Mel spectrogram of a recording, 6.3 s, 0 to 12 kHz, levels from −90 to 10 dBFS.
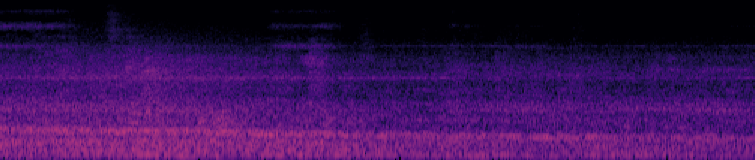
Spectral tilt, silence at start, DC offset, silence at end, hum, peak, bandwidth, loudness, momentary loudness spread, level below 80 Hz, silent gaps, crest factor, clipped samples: -6 dB/octave; 0 s; under 0.1%; 0 s; none; -30 dBFS; 11 kHz; -45 LUFS; 8 LU; -58 dBFS; none; 16 dB; under 0.1%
